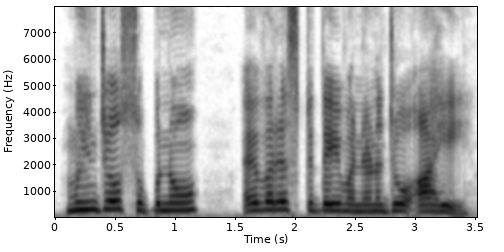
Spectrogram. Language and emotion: Sindhi, neutral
